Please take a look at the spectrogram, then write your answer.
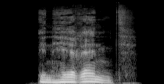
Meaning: inherent
- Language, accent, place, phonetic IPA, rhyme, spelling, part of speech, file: German, Germany, Berlin, [ɪnhɛˈʁɛnt], -ɛnt, inhärent, adjective, De-inhärent.ogg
